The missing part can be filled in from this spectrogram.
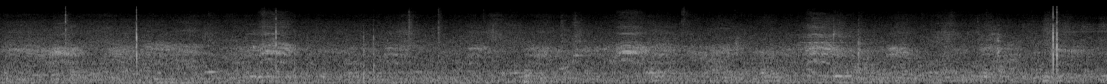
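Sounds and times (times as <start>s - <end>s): crow cawing: 0.0s - 9.2s
low background voices: 0.0s - 11.0s.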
